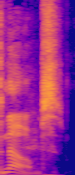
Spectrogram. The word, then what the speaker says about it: Snopes: It's Snoops. – You know the, okay. No, it's Snopes. I'm just joking. – In other words, you don't know. It's 50-50. – No, it's Snopes.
